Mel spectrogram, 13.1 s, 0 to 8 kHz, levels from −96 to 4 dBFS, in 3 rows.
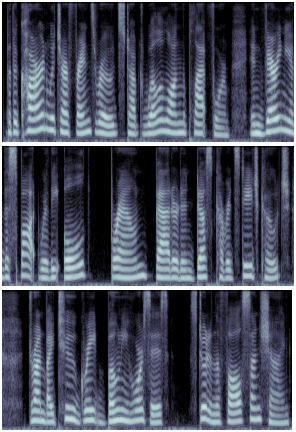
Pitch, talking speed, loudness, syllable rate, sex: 200 Hz, 180 wpm, -19 LUFS, 4.6 syllables/s, female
